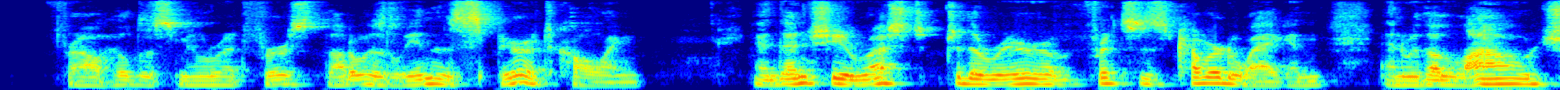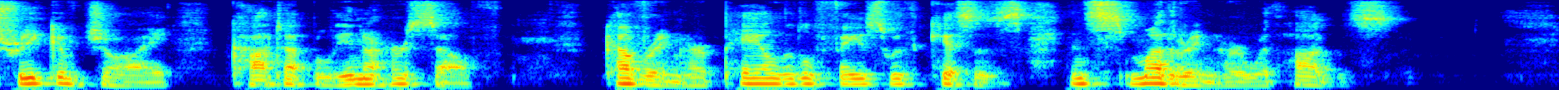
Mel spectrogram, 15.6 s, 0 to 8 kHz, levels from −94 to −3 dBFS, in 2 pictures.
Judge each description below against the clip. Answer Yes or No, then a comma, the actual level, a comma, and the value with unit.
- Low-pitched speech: Yes, low, 125 Hz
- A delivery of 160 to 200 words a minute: Yes, average, 170 wpm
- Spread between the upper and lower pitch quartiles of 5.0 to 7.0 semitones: No, average, 4.3 semitones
